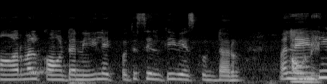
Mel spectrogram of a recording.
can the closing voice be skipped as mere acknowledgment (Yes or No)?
Yes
